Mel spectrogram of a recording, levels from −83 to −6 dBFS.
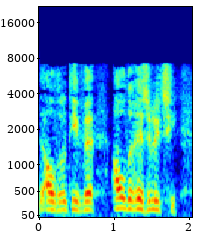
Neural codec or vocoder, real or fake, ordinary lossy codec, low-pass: none; real; MP3, 48 kbps; 7.2 kHz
